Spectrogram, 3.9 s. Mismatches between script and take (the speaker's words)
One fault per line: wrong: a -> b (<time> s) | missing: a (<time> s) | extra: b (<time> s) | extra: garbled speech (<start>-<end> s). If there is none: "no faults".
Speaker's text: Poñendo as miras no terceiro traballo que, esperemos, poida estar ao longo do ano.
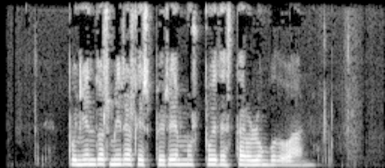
missing: no terceiro traballo (1.4 s)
